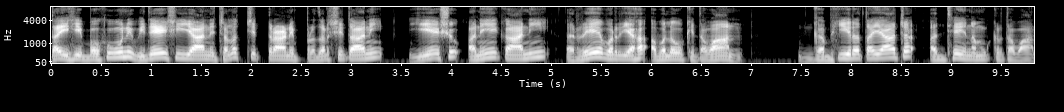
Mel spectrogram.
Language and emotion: Sanskrit, neutral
